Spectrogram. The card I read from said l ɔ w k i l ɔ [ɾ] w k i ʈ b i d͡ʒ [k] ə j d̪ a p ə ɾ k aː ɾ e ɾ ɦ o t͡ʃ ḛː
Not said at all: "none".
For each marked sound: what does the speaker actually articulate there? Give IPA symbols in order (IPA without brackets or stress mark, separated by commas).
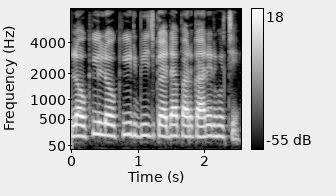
none, k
